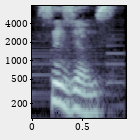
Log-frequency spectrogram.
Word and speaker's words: scissors: SCISSORS, सिजर्स, यानी कि कैंची।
